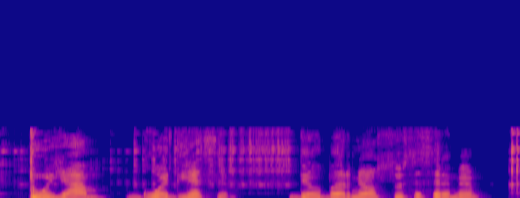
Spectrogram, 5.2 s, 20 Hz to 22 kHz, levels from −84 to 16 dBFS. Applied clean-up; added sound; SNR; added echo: classical method log-MMSE.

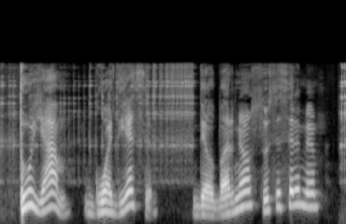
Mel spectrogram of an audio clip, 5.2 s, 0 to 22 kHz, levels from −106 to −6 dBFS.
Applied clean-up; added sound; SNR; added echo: none; Coin (dropping); 18 dB; none.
